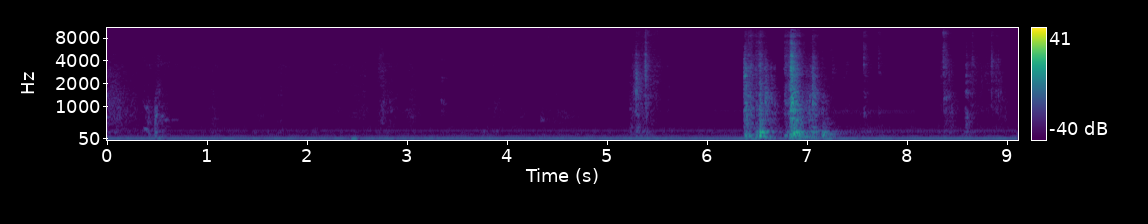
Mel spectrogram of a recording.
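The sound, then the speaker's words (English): A steady low electrical hum from a running microwave continues throughout, broken by a few soft clicks and then a loud clattering burst as the microwave door is opened and handled, to heat up cold pizza. “Fuck it, I'm gonna put it in the microwave.”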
